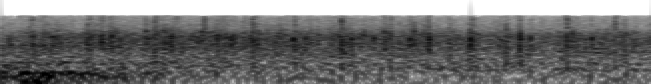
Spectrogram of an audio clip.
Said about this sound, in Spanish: Dame un fuerte aplauso al campeón.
